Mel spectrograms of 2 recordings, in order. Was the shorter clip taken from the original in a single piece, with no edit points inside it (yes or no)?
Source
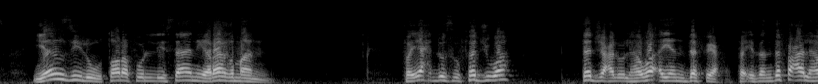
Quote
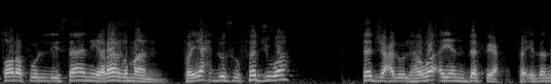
no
